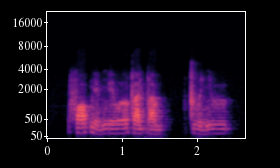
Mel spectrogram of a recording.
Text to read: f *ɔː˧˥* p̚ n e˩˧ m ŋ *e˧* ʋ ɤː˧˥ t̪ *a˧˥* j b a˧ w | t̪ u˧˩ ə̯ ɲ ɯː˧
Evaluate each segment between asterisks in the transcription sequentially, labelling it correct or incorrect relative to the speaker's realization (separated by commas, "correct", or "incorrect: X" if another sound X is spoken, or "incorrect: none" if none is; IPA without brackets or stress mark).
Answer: correct, correct, correct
